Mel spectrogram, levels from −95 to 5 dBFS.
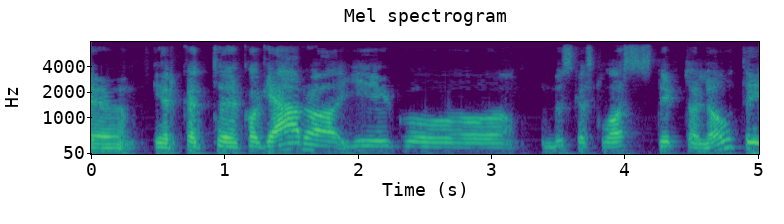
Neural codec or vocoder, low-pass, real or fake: none; 7.2 kHz; real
